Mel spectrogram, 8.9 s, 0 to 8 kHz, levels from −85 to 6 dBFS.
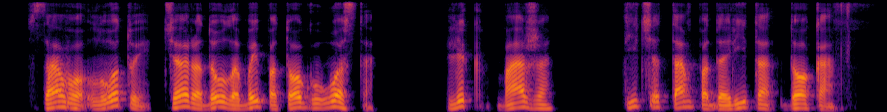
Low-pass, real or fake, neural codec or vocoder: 7.2 kHz; fake; vocoder, 24 kHz, 100 mel bands, Vocos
